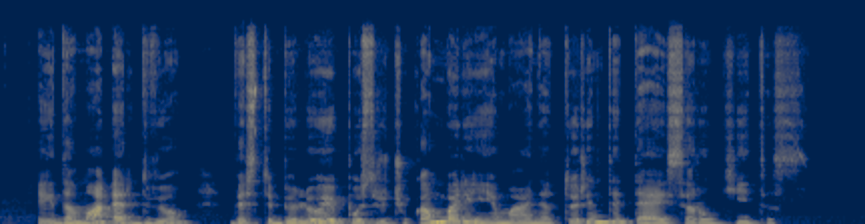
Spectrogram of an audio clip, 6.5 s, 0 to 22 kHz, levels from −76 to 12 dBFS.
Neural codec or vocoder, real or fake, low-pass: none; real; 19.8 kHz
